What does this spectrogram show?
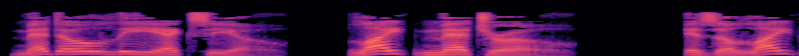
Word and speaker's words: Metro Ligero: The Metro Ligero, Spanish pronunciation, Meto Liexio, light metro, is a light rail system in Madrid, Spain.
